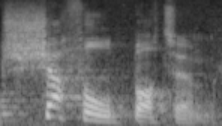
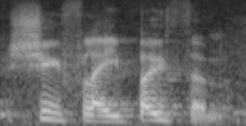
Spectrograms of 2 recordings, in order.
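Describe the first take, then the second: First: The name begins with the plain word 'shuffle'. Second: The name begins with a fancy 'shoo-flay' sound. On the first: This is how the name is spelt. "it's definitely spelt Shufflebottom" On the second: The owners avoid a name that invites mockery. "they will always insist on their name actually being Shouflé Botham"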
